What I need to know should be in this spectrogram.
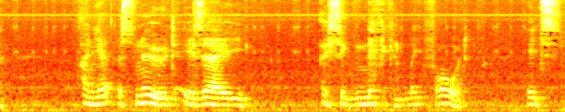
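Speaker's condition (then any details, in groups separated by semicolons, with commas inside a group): Motor neurone disease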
